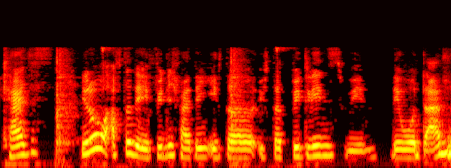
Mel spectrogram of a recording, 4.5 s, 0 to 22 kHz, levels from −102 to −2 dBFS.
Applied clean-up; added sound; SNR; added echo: classical method spectral subtraction.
